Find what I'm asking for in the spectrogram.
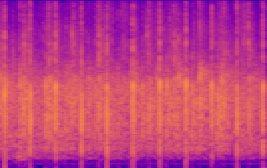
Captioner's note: applause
